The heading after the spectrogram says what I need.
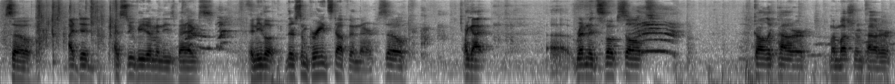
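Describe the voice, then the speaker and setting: Brief: middle-aged man, very low and a bit hoarse, rambling dry humor, echoey home kitchen with faint hiss. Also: fairly even intonation, slow pace, pauses often. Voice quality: deep, a little hoarse from a throat bug. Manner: joking, rambling, dry self-deprecating humor. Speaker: vlogger, home cook. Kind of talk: casual cooking vlog chat.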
